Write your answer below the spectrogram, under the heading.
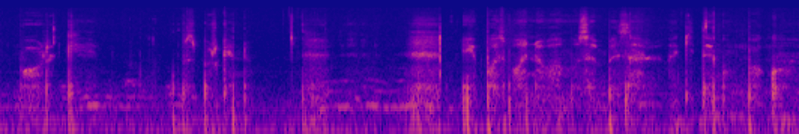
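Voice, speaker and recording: A woman whispering, at a fairly slow pace. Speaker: ASMR creator. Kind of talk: ASMR eating video, talk to viewers. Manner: whispered. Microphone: studio mic.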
